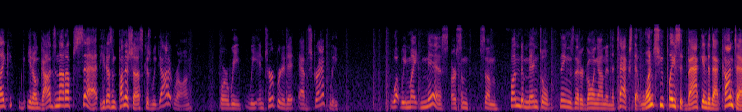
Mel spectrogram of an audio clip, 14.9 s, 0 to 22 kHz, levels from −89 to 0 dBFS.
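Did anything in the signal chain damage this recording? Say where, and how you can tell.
Yes. At the call-processing stage, automatic gain rising sets in at 4.46 s, after the input level falls by about 10 dB. The call's gain control judges the signal too quiet and raises its gain by about 4 dB, gradually, until 6.88 s. You can tell because the voice and the room noise swell together over those two and a half seconds. A talker moving closer would lift the voice more than the background.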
